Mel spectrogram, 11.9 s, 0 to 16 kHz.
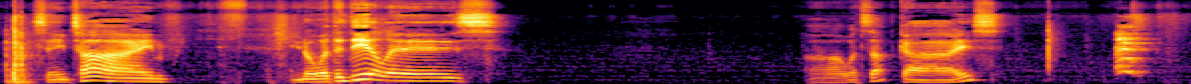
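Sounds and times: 
speech: 0:00.4 - 0:01.8, 0:02.9 - 0:05.0, 0:08.1 - 0:10.0
short sharp yelp: 0:11.1 - 0:11.6
single loud dog bark: 0:11.1 - 0:11.6.

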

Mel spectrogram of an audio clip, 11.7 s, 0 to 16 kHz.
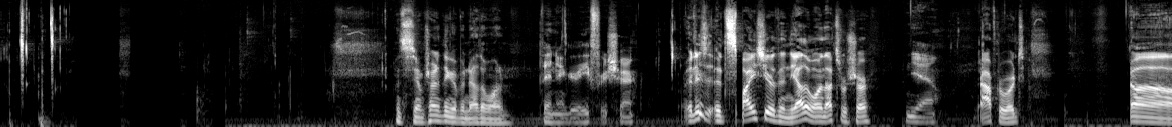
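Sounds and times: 
chewing and biting food near microphone: 0:00.0 - 0:00.8, 0:02.3 - 0:04.0, 0:06.4 - 0:06.9
speech: 0:04.0 - 0:10.5, 0:11.3 - 0:11.7.

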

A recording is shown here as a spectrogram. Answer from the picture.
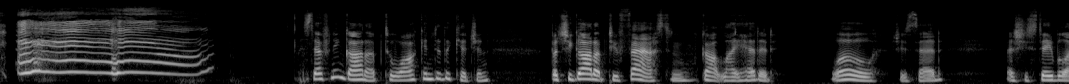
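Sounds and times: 
baby fussing in a high chair: 0:00.0 - 0:02.2
speech: 0:03.1 - 0:10.6.

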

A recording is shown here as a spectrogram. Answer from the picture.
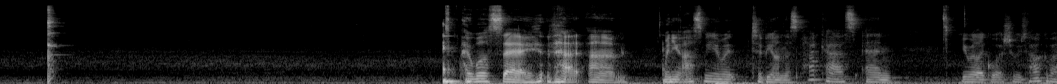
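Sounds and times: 
low quiet hum: 0:00.0 - 0:10.5
glasses clinking in a toast: 0:00.5 - 0:00.8
speech: 0:04.6 - 0:10.5.

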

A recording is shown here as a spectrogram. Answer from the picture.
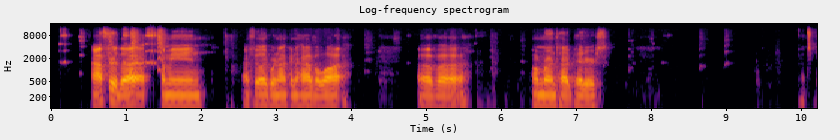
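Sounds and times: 
squeaky toy squeaking as a dog chews it: 0:00.1 - 0:01.9
speech: 0:00.5 - 0:04.0, 0:04.9 - 0:05.6, 0:06.4 - 0:07.5, 0:10.0 - 0:10.2.

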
